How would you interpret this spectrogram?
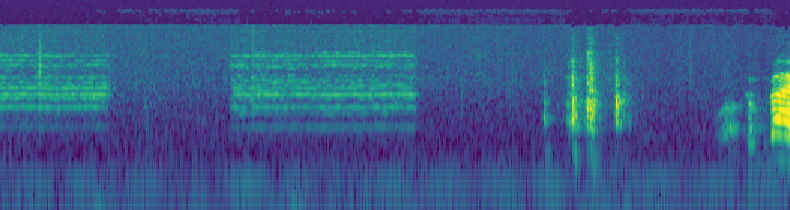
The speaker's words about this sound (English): Ring the bell.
